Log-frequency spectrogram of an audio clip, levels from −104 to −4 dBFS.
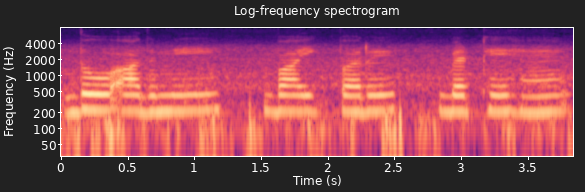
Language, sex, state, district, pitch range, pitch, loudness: Hindi, female, Haryana, Rohtak, 210-220 Hz, 215 Hz, -17 LUFS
